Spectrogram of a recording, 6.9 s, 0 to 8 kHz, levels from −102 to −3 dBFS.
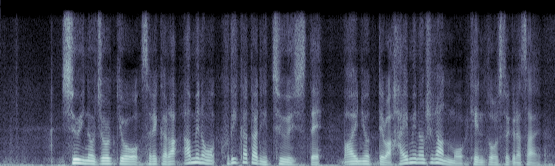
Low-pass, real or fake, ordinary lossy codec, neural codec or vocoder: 7.2 kHz; fake; none; codec, 16 kHz in and 24 kHz out, 0.9 kbps, LongCat-Audio-Codec, four codebook decoder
